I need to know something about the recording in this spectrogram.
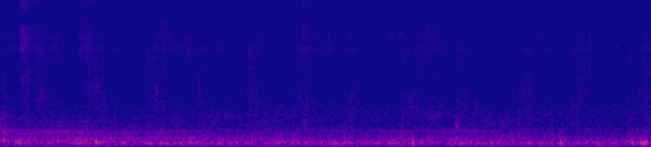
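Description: Footsteps crunch softly on a dirt path.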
